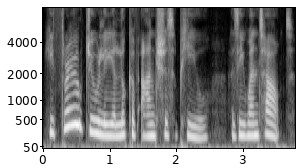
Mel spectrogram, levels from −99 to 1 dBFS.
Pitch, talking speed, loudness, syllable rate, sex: 230 Hz, 190 wpm, -15 LUFS, 4.5 syllables/s, female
